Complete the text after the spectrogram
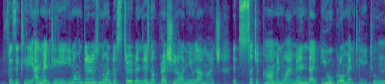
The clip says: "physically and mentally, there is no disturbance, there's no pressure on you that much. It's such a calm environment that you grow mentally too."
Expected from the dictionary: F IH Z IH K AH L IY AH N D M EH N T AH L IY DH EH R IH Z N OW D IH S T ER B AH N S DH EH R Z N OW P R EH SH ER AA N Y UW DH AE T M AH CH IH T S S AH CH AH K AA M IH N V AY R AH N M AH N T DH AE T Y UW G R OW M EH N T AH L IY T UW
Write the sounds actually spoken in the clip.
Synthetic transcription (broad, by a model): F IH Z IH K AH L IY AH N D M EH N T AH L IY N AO R IH Z N OW D IH S T ER B AH N S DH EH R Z N OW P R EH SH ER AA N Y UW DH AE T M AH CH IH T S S AH CH AH K AA M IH N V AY AH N M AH N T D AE T Y UW G R OW M EH N T AH L IY T UW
